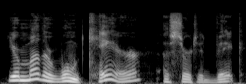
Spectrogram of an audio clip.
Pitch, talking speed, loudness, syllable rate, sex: 150 Hz, 145 wpm, -17 LUFS, 4.1 syllables/s, male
